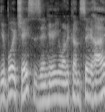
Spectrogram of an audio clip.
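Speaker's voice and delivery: ordinary talk, nothing marked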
